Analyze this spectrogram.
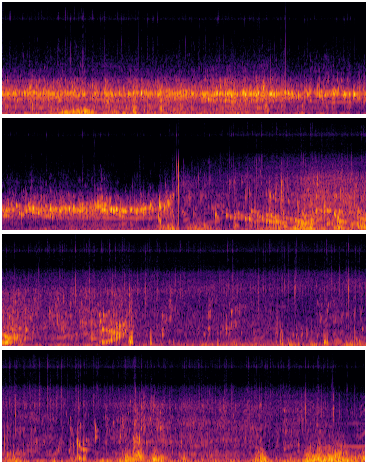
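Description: Muffled underwater sound picked up by a camera in a waterproof housing. A steady wavering hum runs for about the first ten seconds, then a sharp click, and after that gurgling water with short sliding tones.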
